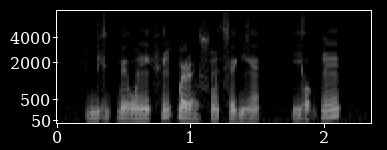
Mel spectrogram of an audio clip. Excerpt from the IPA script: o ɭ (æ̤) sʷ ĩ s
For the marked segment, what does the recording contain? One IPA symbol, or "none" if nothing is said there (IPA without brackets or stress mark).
æ̤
